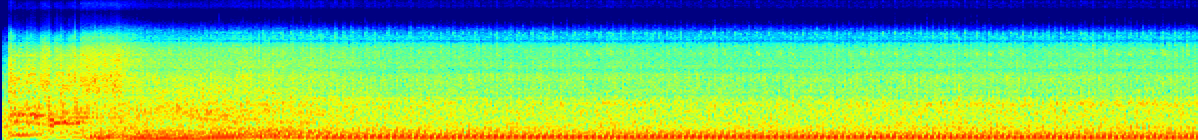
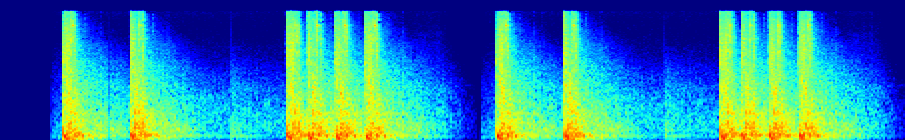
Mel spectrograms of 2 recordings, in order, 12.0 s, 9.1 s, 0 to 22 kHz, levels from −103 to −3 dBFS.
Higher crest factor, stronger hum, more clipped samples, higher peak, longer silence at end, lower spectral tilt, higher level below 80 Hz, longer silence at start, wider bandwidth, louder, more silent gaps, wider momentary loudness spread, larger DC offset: about the same, 12 dB vs 16 dB; neither; neither; about the same, -8 dBFS vs -10 dBFS; second, 0 s vs 0.5 s; first, -6.5 dB/octave vs -4.5 dB/octave; first, -24 dBFS vs -34 dBFS; second, 0 s vs 0.6 s; second, 9 kHz vs 16.5 kHz; first, -20 LUFS vs -24 LUFS; second, none vs 4.74-4.79 s; second, 3 LU vs 19 LU; neither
